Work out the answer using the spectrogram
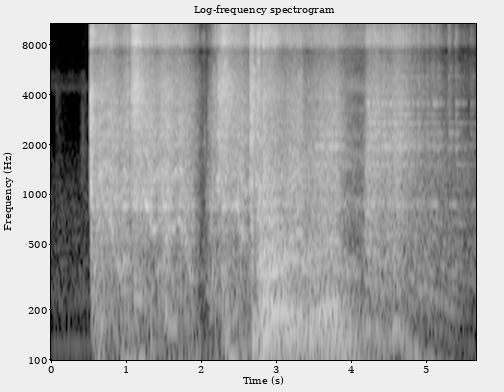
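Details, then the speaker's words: LS-swapped Malibu, first start-up: engine catches into a harsh metallic grinding roar with uneven surges, like a loose grinder; run without the torque converter bolts, converter loose in the bell housing; possible damage. "God dang, we don't need to run it without that converter bolts. Holy, you probably just exploded something, but it runs."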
